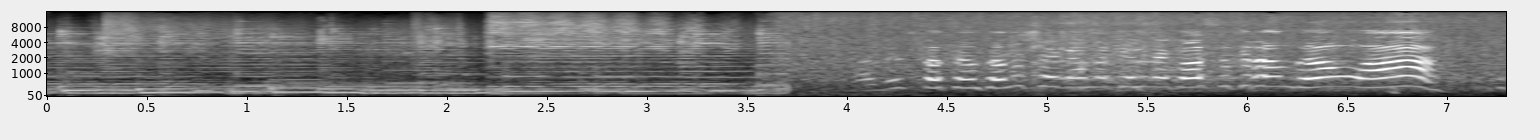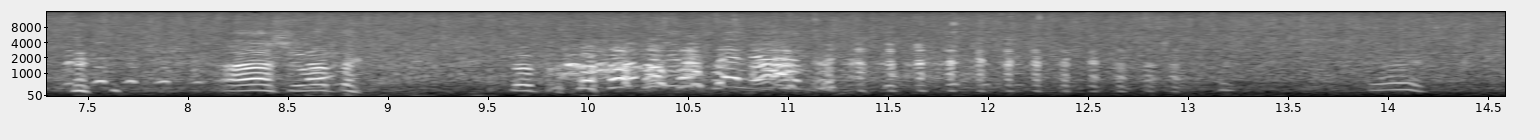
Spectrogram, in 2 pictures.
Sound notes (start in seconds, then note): 3.7 sound of heavy rain; 10.6 laughter; 13.1 laughter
